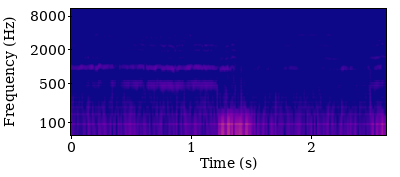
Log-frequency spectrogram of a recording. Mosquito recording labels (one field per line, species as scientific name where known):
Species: mosquito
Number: one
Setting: cup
